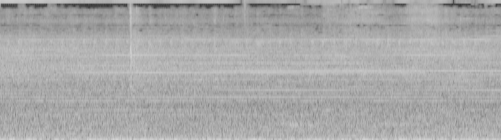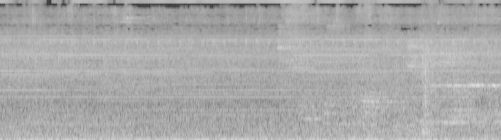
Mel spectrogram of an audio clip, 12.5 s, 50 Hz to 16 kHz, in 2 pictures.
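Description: Seoul Subway Line 1 electric commuter train running into the station: a steady low rumble, with a high steady tone joining near the end as it comes alongside the platform.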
